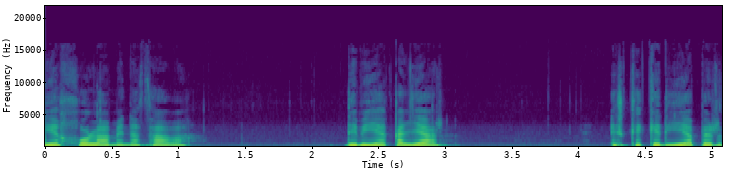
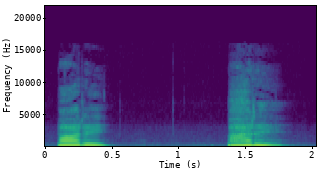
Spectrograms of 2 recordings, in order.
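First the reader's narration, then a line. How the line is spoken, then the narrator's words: Pleading voice. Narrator (Spanish): dijo con voz suplicante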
